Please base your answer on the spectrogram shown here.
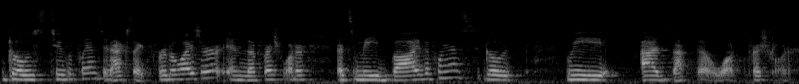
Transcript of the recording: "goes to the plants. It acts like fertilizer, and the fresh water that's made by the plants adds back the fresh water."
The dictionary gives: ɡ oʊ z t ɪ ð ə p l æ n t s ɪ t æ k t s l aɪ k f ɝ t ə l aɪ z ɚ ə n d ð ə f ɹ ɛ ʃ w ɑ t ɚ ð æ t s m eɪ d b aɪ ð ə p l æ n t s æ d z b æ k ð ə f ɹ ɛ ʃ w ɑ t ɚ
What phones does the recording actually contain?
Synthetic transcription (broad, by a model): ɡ oʊ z t ɪ ð ə p l æ n t s ɪ t æ k t s l aɪ k f ɝ t ə l aɪ z ɚ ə n ð ə f ɹ ɛ ʃ w ɑ t ɚ ð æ t s m eɪ d b aɪ ð ə p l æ n t s æ d z b æ k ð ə f ɹ ɛ ʃ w ɑ t ɚ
